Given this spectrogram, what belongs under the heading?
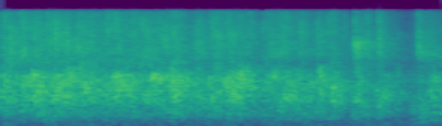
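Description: A crowd gathered for a sermon breaks into loud, dense applause, continuous and even throughout with no pauses.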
